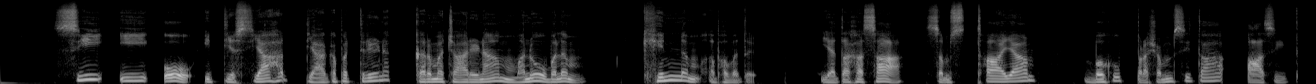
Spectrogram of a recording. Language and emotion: Sanskrit, sad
